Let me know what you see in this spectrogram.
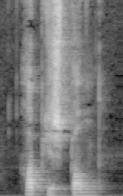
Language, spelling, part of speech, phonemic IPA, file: Dutch, hapjespan, noun, /ˈɦɑpjəspɑn/, Nl-hapjespan.ogg
- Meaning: saute pan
